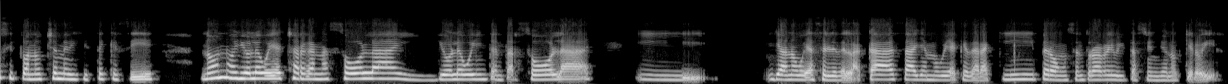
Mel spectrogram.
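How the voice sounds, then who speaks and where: A woman's voice: a little high, vocal fry, darkish tone, no echo. A young woman earnestly tells a sad family story, retelling dialogue in quotes. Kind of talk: personal story narration. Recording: dull dry close recording.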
